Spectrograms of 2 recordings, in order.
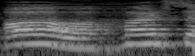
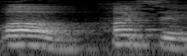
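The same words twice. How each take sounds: First: Short अ said quick and clipped, hrasva; short अ in हर्ष spoken brief; short vowel demo. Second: अ cut short and louder, one mātrā; short अ said brief and crisp; short vowel demo. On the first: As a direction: say अ short, one mātrā long. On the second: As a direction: hit अ quickly as a hrasva vowel. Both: Shown as a demonstration. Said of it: "बहुत कम समय".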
